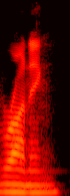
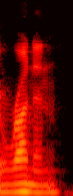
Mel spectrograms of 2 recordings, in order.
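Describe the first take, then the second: First: The final g sound is pronounced. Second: The final g sound is dropped.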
